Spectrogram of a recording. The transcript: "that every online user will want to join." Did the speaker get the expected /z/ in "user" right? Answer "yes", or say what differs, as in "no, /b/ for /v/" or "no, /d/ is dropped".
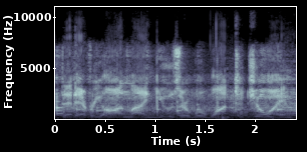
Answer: yes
